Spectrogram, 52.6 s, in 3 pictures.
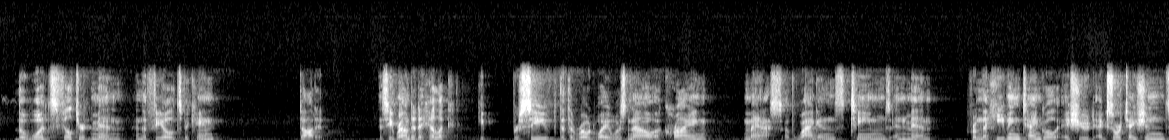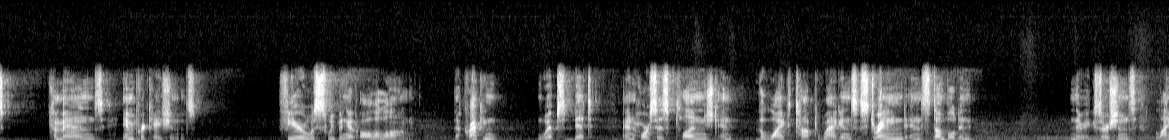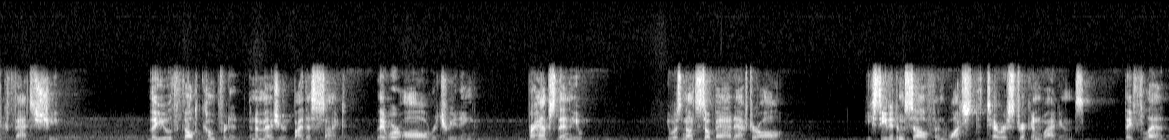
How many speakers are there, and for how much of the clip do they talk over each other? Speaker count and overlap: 1, no overlap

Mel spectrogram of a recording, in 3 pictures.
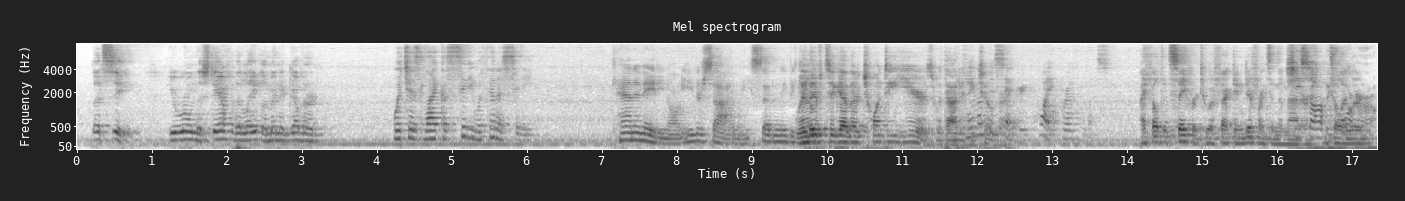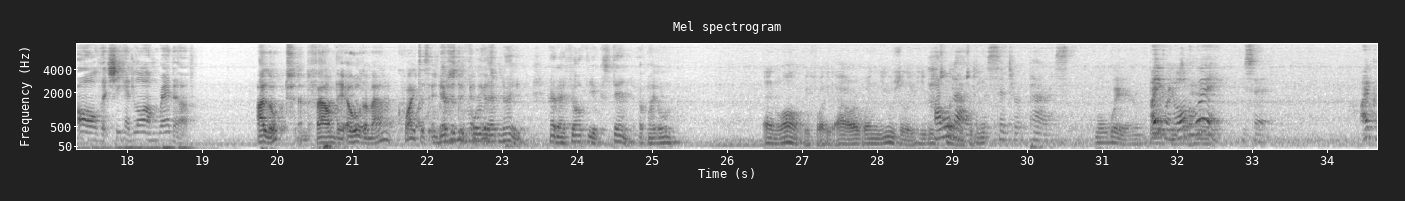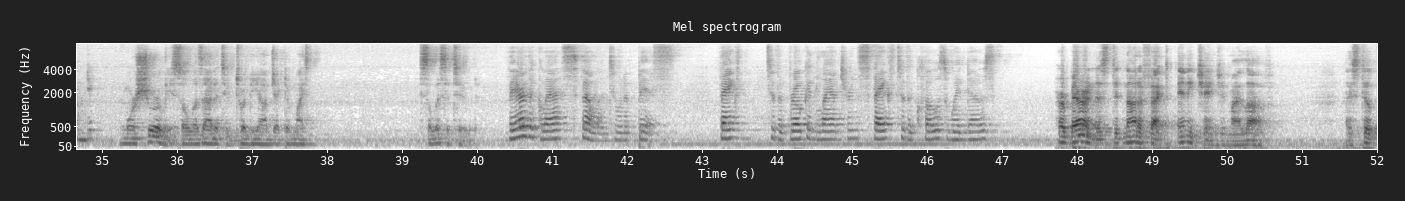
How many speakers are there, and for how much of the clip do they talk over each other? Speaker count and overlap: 10, about 10%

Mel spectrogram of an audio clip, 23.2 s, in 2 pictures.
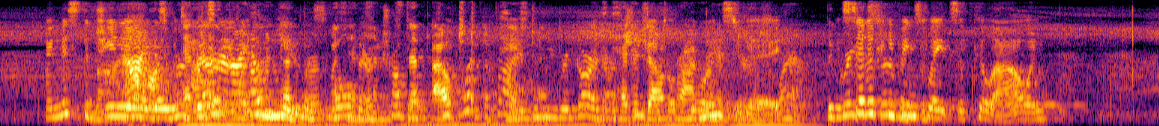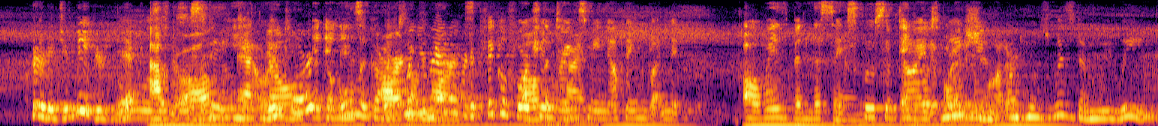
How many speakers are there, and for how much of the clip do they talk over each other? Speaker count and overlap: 4, about 66%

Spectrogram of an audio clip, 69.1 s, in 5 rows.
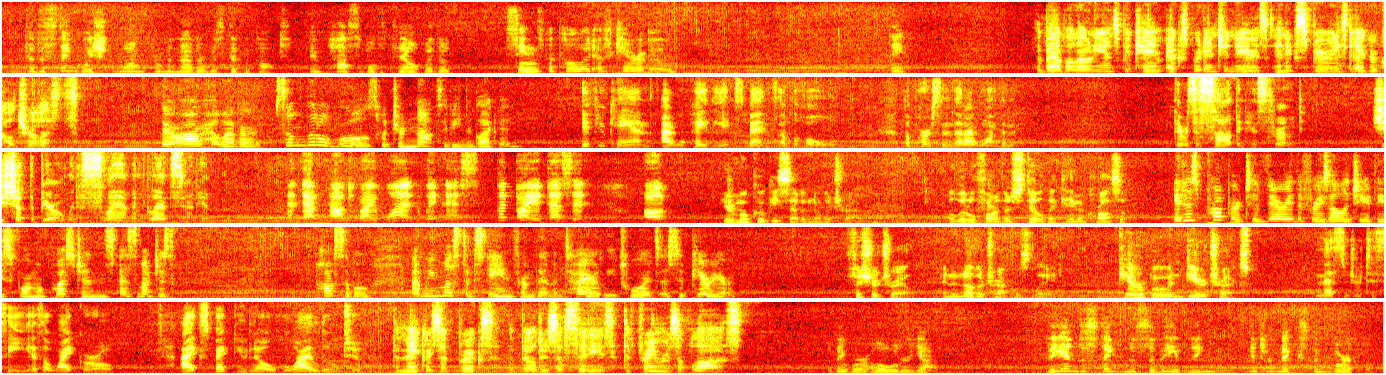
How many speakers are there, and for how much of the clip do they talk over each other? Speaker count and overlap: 8, no overlap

